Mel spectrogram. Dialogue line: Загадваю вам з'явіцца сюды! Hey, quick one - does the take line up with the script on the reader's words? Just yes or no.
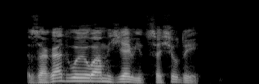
yes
